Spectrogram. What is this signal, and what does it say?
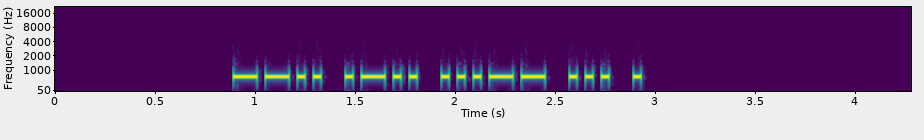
Morse code, heard as a keyed tone, about 30 wpm, 700 Hz. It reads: ZL3SE
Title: DXCC-100 Call Signs - 5 Characters - Repeated 2x - 30wpm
